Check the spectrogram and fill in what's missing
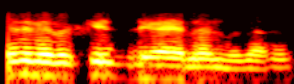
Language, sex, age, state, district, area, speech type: Urdu, male, 18-30, Bihar, Purnia, rural, conversation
